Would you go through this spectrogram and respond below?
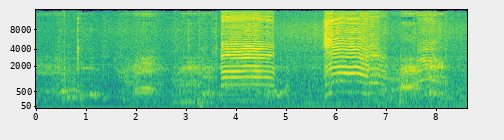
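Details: Lambs without mothers, held together in a pet lamb pen for regular feeding and care. Two strong wavering bleats stand out near 4 and 6 seconds, and fainter bleats from other lambs come before and after them.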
